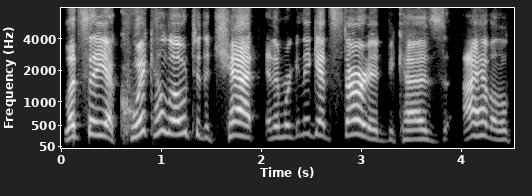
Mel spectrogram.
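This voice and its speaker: A man's voice: very high-pitched, lively intonation, normal speed, bright, forceful tone. A man hosting a podcast in casual chat, upbeat and laughing often as he reads out names from the chat. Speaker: podcast host.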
